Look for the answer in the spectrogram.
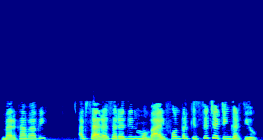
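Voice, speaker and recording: A woman's voice: high-pitched, moderate pace, muffled recording, pitched above the performer's own voice, close to an everyday voice. A woman voicing a sly young married daughter who needles her sister-in-law with insinuations.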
